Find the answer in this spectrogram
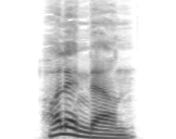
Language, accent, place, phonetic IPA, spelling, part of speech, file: German, Germany, Berlin, [ˈhɔlɛndɐn], Holländern, noun, De-Holländern.ogg
- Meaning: dative plural of Holländer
